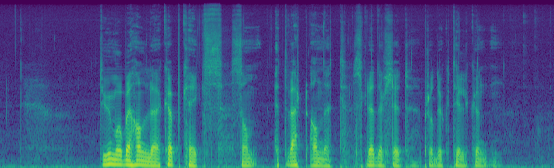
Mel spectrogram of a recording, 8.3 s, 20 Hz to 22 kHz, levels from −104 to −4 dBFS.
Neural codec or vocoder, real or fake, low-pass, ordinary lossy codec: none; real; 19.8 kHz; none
